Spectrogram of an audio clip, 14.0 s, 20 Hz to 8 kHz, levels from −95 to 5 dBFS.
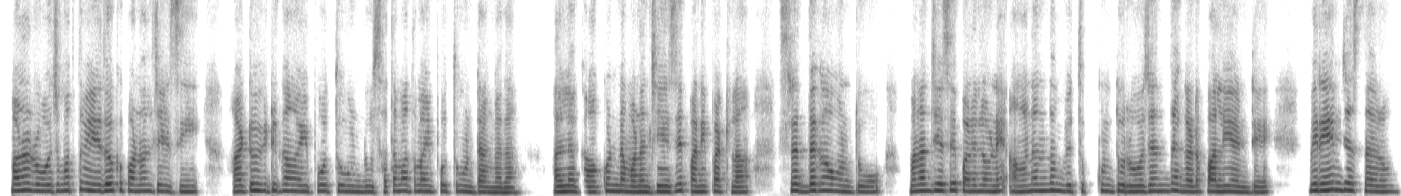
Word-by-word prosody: మనం 280 +2 +5
రోజు 255 0 0
మొత్తం 275 +2 -2
ఏదో 255 +1 +4
ఒక 290 - -4
పనులు 255 -1 0
చేసి, 230 -2 -3 0.5
అటు 240 +4 +2
ఇటుగా 260 -1 -1
అయిపోతూ 240 +1 -3
ఉండు 225 -1 -2
సతమతం 245 +2 -3
అయిపోతూ 240 0 -5
ఉంటాం 215 0 0
కదా! 195 0 +1 0.5
అలా 235 +1 +4
కాకుండా 240 +3 +1
మనం 220 0 +3
చేసే 230 +2 +2
పని 230 -1 +2
పట్ల 235 -3 0 0.5
శ్రద్ధగా 270 +1 +3
ఉంటూ, 220 -1 -2 0.5
మనం 260 +2 +4
చేసే 275 +1 +3
పనిలోనే 240 0 0 0.2
ఆనందం 260 +4 +1
వెతుక్కుంటూ 250 +1 -4
రోజంతా 250 +3 0
గడపాలి 230 +1 +2
అంటే, 205 0 -2 0.5
మీరేం 275 +2 +6
చేస్తారు? 245 -5 0
245 Hz, 140 wpm, -25 LUFS, 230-260 Hz, 0.5 s, మీరేం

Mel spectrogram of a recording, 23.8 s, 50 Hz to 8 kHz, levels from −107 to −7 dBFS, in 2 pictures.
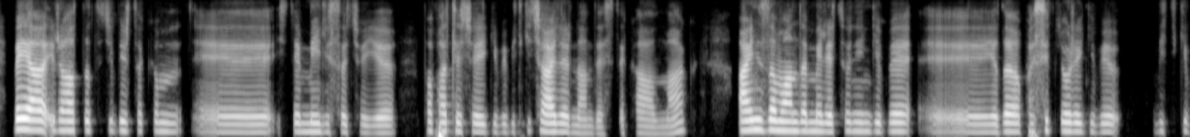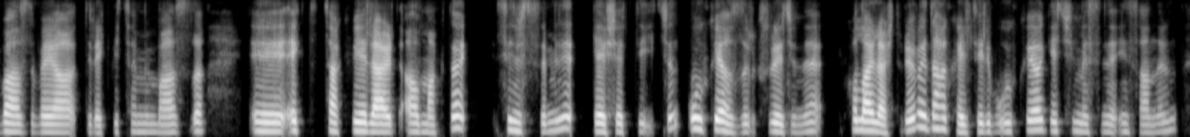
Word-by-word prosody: Veya 220 -3 +10
rahatlatıcı 205 -1 -1
birtakım, 190 -2 -6
eee, 170 - -3
işte, 185 0 -6
melisa 180 -1 -3
çayı, 160 -1 -5 0.3
papatya 190 -1 +1
çayı 175 -2 -3
gibi 170 0 -12
bitki 180 +3 -17
çaylarından 175 -6 +2
destek 145 +2 -14
almak, 150 +6 -7 0.4
aynı 215 +1 +8
zamanda 200 -2 +6
melatonin 190 0 -1
gibi, 185 0 -1
eee, 170 - -6
ya 170 -1 -1
da 180 -1 +4
passiflora 190 +1 -1
gibi 175 -1 -5 0.3
bitki 185 +1 -16
bazlı 175 -2 +1
veya 170 -1 +1
direkt 160 0 -9
vitamin 175 -1 -12
bazlı, 170 +3 -4 0.5
eee, 190 -1 +3
ek 200 +2 +1 0.2
takviyeler 185 -2 +4
almak 175 +1 -3
da 250 -1 +3 0.3
sinir 210 -3 -2
sistemini 200 +7 -4 0.2
gevşettiği 180 0 -2
için 485 - -8
uykuya 225 -3 +4
hazırlık 170 0 -7
sürecini 175 0 -4 0.3
kolaylaştırıyor 205 -1 +3
ve 265 -2 +2
daha 245 -2 +1
kaliteli 180 -2 -4
bir - - -17
uykuya 200 +4 -1
geçilmesini, 190 -4 -8
insanların 175 +4 -12
180 Hz, 125 wpm, -21 LUFS, 170-195 Hz, 0.5 s, Veya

